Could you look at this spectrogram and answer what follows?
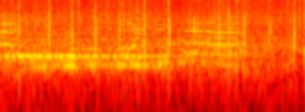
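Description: Graduation audience at a university commencement breaking into applause and cheering, a dense crowd roar with sharp individual claps standing out and a few whoops on top.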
